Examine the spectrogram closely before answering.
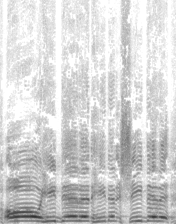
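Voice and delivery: put-on high, loud whiny tattling child; tattling kid. Parent imitating kids tattling on each other, high and whiny. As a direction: tattle like an excited little kid. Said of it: "I'm gonna tattle on it".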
